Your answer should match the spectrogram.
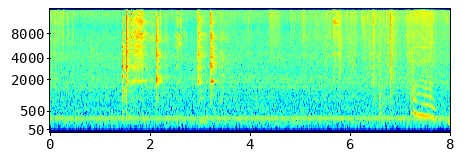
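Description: Metal forks clicking and scraping against a disposable aluminium foil pan as tender pulled pork is shredded, a few sharp clicks in the first half, over a steady low hum. Near the end a short pitched call slides downward.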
